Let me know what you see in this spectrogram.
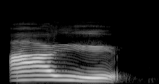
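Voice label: "ayi", Mandarin Chinese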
